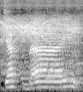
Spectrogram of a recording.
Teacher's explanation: kasra tanwin setelahnya ada huruf ain. Ini adalah hukum tajwid izhar halqi. Dibaca jelas.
